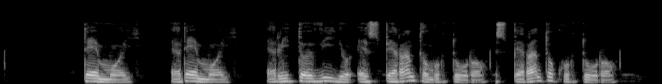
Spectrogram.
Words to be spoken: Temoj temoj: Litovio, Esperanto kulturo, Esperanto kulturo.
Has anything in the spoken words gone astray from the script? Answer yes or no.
no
